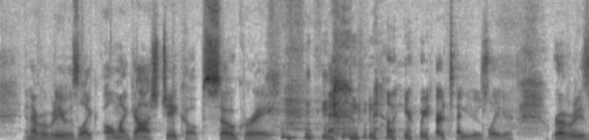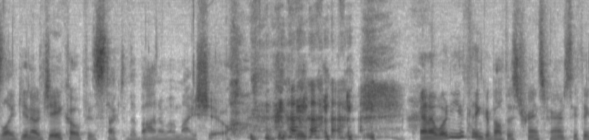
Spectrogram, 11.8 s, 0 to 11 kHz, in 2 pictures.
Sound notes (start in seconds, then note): 2.7 laughter; 8.2 laughter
